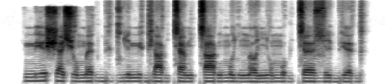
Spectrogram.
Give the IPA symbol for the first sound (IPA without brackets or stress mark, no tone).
mʲ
